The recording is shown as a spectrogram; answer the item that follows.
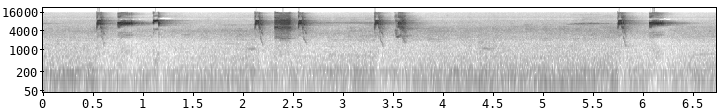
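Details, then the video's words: Male blue-crowned hanging parrot, recorded 17 July 2020, singing actively: very high, thin, sharp chirps given singly and in quick pairs, in three bursts across the clip, against a quiet background. "Serindit birds chirping"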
